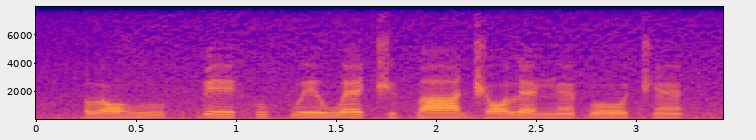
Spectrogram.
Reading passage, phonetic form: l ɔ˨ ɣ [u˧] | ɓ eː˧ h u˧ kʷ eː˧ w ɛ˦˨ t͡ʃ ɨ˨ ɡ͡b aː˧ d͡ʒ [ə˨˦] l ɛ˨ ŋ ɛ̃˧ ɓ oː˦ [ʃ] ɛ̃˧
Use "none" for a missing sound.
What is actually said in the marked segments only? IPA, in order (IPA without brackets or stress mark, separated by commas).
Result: u˧, ɔ˨˦, t͡ʃ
